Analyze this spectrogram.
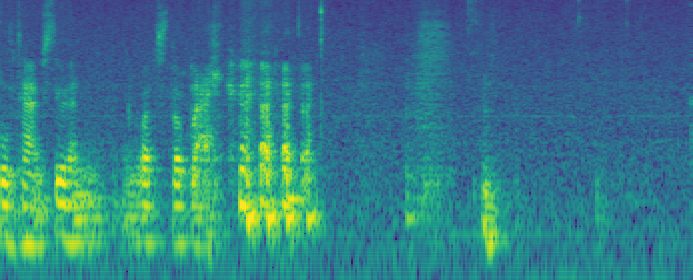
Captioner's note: laughs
